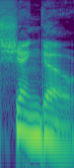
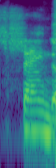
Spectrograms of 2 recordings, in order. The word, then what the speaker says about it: Sango: I'm wrong, James, it's Shango, right? Yeah, it's Shango. Okay. It's Shango. I was gonna Shango, but with Shango. Shango. Yeah, sorry, Shango. Even though it's spelled Sango, it's pronounced Shango.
